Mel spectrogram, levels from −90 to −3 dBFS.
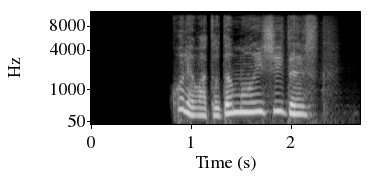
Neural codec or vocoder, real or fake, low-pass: codec, 16 kHz in and 24 kHz out, 0.4 kbps, LongCat-Audio-Codec, two codebook decoder; fake; 10.8 kHz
